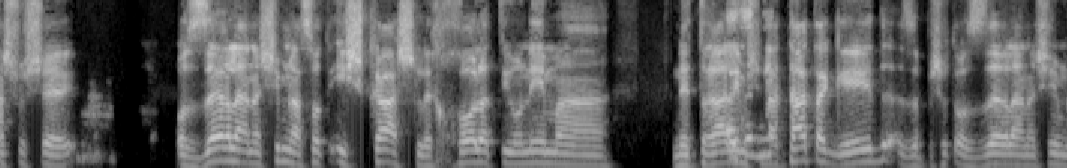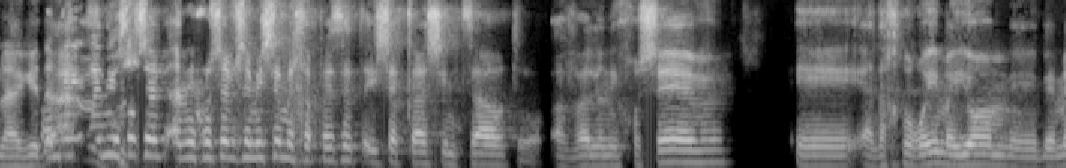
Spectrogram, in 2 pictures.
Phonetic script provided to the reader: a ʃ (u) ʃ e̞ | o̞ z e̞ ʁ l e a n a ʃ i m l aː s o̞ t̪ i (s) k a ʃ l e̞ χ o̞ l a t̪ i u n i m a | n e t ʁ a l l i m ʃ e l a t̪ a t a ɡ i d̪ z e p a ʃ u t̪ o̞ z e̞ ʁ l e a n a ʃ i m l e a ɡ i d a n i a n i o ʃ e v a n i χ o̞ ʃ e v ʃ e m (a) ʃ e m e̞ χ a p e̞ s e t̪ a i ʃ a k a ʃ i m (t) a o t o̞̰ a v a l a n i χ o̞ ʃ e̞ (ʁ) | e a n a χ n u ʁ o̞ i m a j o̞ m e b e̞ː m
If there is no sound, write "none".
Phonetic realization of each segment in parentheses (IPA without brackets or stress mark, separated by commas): u, ʃ, i, t͡s, v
